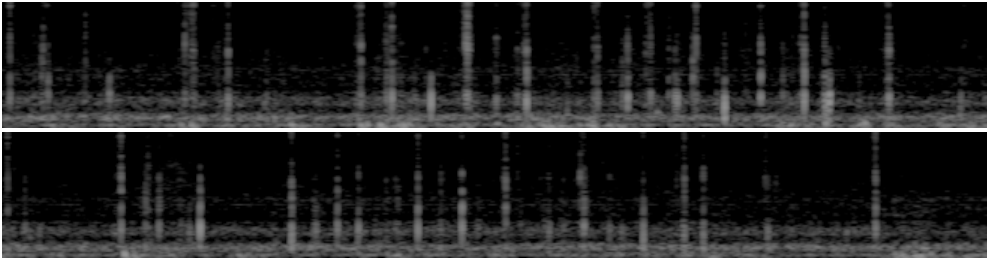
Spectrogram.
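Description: Paper squishy being squeezed by hand: the paper crinkles and crackles in irregular sharp snaps, busiest in the first few seconds, then sparser, over a steady low background hum.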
